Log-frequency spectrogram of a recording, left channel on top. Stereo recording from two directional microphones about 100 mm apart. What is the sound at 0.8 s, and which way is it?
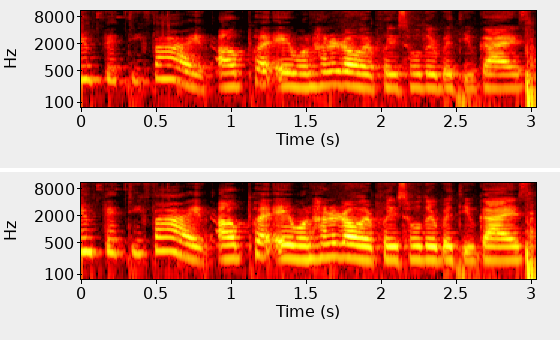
Speech, 65° right (ahead or behind).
